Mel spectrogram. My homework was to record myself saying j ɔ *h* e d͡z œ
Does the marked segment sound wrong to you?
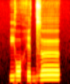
no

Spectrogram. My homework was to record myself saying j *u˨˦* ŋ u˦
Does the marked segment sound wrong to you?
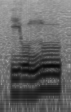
yes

